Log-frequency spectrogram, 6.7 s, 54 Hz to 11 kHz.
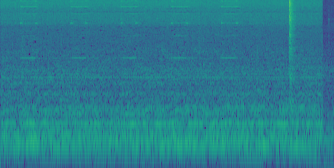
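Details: CheckMe BP2 Connect home blood pressure/ECG monitor in ECG mode during an adult's self-recording: five short high beeps about once a second, then a click, over room hum; result regular ECG, heart rate 73.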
